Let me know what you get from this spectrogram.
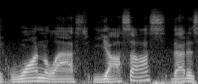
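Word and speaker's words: γεια σας: So with the beautiful background here, I will say one last yasos.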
